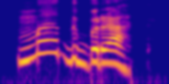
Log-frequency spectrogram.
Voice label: nurse male; gcompris

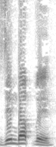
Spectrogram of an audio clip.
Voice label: "zimbabwe", id; gcompris-data; geography

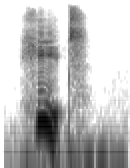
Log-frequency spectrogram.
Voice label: "heat", en GB; gcompris

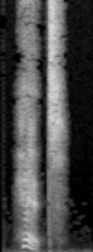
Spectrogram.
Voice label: "hit", en GB; gcompris

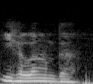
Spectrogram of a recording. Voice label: "ireland", pt BR; gcompris; geography

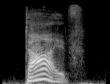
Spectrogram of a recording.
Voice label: "dive", en GB; gcompris

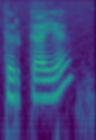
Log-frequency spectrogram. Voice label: "turkey", af; gcompris; geography

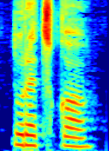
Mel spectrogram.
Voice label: "turkey", cs; gcompris; geography

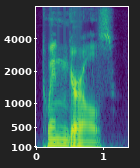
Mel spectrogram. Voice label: "twin girls", en US; gcompris

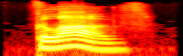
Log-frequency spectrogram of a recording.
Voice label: "glove", en GB; gcompris

